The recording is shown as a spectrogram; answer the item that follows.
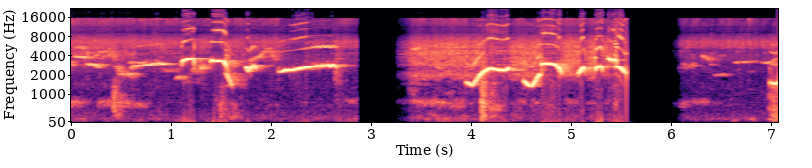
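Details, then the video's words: Morning Oriental magpie-robin song used to encourage a reluctant bird: drawn-out whistles and curling upslurs with clipped high notes, broken by two short silent gaps and a constant faint hiss. "terapi pagi cocok untuk mancing kacer malas bunyi agar cepat gacor"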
